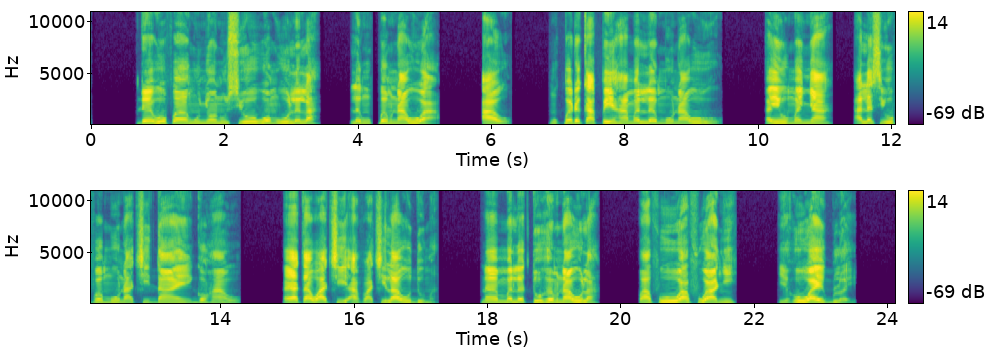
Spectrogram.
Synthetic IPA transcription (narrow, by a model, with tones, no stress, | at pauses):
ɖɛ˨wo˦ɸɛ˦ŋũ˦ɲɔ̃˦nũ˦si˨wo˦wɔ˦mwo˦lɛ˨la˦ | lɛ˨ŋũ˦k͡pɛ˦mnã˦wo˦a̰˨ | a˨o̰˨ | ŋũ˦k͡pɛ˦ɖɛ˨ka˦pe˦ɦã˦mɛ̃˦lɛ˨mo˨nã˦wo˦o̰˨ | e˦jɛ˦wo˦mɛ̃˦ɲã˦ | a̰˨lɛ˦si˨wo˦ɸɛ˦mõ˨nã˦t͡ɕi˦d̪ã˨ɛ̰˨ɡɔ̃˨ɦã˦o̰˨ | e˦ja˦t̪a˨wo˦a˨t͡ɕi˦a̰˨βa˨t͡ɕi˦la˦wo˦d̪o̰˨mɛ̰̃˨ | nɛ̃˦mɛ̃˨lɛ˨t̪o˦ɦɛ˦mnã˦wo˦la˦ | wo˦a˦ɸo˨wo˦a˨ɸu˦a˨ɲĩ˦ | jḛ˨ɦo˦wa˦ɛ˦ɡ͡blɔ̰˨ɛ̰˨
